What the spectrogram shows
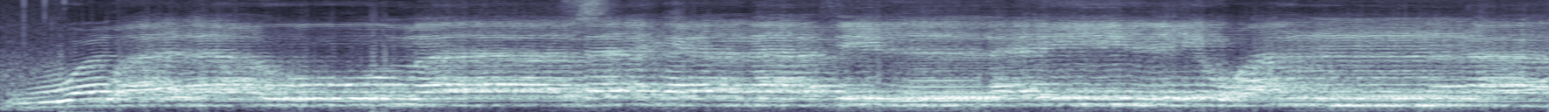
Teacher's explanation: Nehar kelimesindeki ra'nın kalın olduğu tam net bir şekilde belli olması gerekir.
